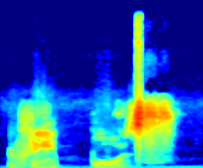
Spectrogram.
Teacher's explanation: out of these two syllables the first syllable is unstressed the second syllable is stressed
